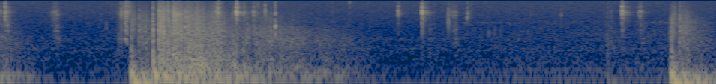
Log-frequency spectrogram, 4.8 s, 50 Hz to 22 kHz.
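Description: Gunfire in the video game Theatre of War 2, a soldier in a vehicle gunner seat shooting off: two loud bursts of shots with scattered sharp cracks between them, no talking.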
